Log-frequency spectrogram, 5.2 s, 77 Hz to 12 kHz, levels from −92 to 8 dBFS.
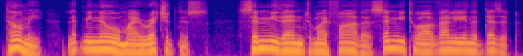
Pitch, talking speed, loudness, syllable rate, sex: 125 Hz, 230 wpm, -18 LUFS, 5.7 syllables/s, male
